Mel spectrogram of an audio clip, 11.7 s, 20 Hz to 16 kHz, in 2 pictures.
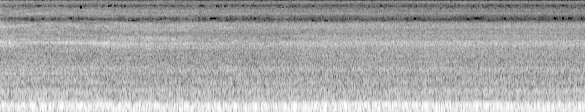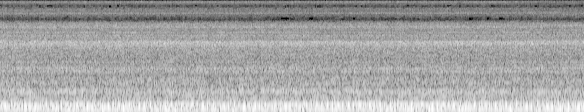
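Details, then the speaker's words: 1974 Ford F100 V8 with Holley Sniper EFI, after freeing a crimped fuel return hose that caused back pressure and stalling: steady even low rumble, no misses or hunting; good idle, checking for leaks. "What I'm looking for is good idle. And I'm making sure I don't have any leaks here."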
